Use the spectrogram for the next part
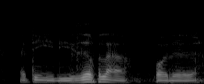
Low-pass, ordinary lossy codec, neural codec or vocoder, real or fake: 7.2 kHz; none; none; real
